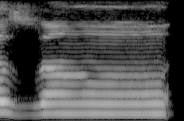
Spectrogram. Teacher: हाँ को गले से और ज़ा को मोटा पढ़ना है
